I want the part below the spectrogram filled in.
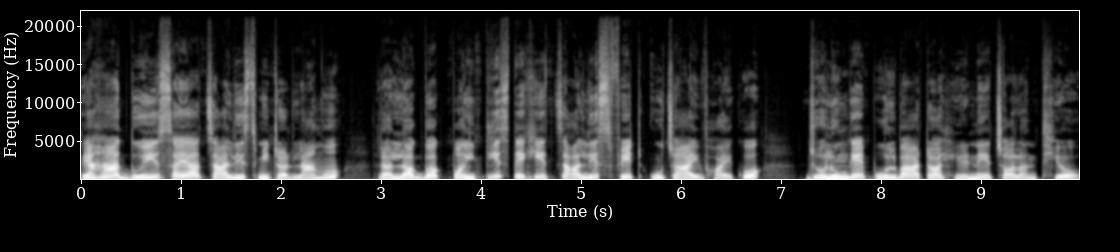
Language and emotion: Nepali, neutral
